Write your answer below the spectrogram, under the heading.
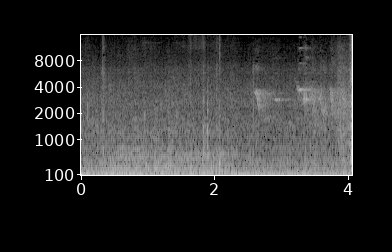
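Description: Hand-tool work on a metal bracket under a car dashboard over a steady low rumble, with a few short high chirps about two and a half seconds in and a single sharp metallic click near the end as a combination wrench goes onto a bolt.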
